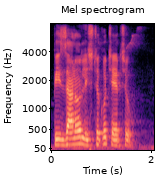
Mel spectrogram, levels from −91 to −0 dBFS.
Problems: background sounds at intervals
